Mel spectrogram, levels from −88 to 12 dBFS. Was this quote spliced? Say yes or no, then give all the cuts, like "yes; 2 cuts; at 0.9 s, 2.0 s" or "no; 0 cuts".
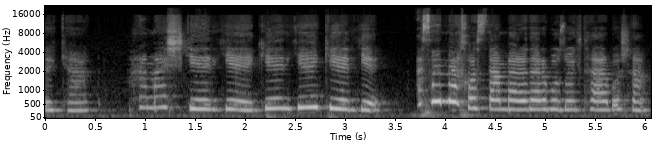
no; 0 cuts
